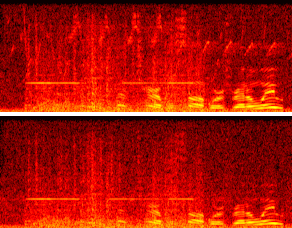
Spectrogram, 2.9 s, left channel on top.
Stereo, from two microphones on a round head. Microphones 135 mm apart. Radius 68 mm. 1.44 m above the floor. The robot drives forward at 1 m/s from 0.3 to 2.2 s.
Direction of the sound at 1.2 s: 30° left (ahead or behind).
